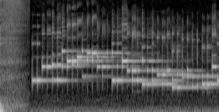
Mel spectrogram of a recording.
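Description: Mobile phone ringing with an electronic ringtone melody of short stepped notes, starting about half a second in: an incoming call.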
